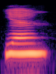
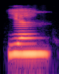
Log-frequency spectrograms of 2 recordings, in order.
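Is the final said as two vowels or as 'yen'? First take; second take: yen; yen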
